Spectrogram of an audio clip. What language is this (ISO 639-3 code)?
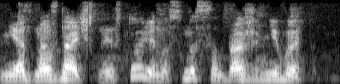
rus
